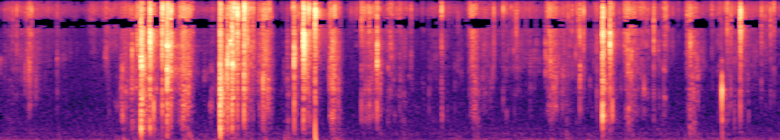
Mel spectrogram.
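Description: Red jelly slime being poked and squeezed by fingers, giving clusters of sharp pops and clicks, busiest from about one and a half to four seconds in, with a few more later.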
